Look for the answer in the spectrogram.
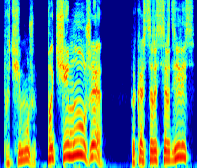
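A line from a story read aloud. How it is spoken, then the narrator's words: Upset, pleading voice. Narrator (Russian): огорченным и умоляющим голосом спрашивала Лиза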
